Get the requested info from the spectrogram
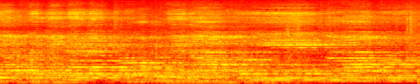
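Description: A cappella vocal quartet of one male and three female voices singing together in close harmony, holding long notes in chords, with a new phrase beginning right at the start.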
